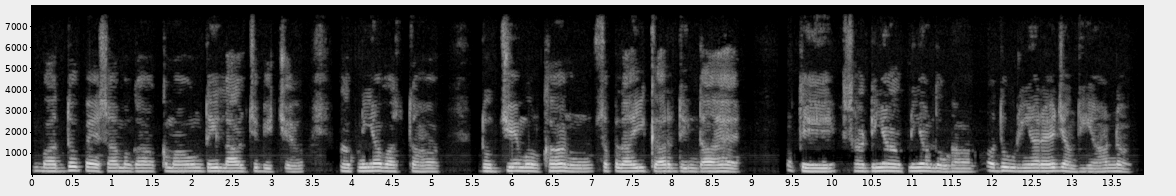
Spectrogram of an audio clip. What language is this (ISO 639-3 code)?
pan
